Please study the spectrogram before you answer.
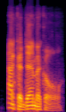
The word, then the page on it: academical: British English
